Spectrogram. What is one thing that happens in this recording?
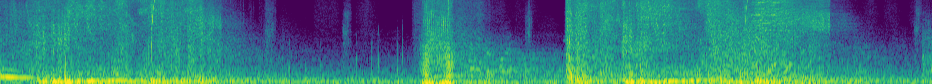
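Energy blasts whoosh and crackle in loud bursts.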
